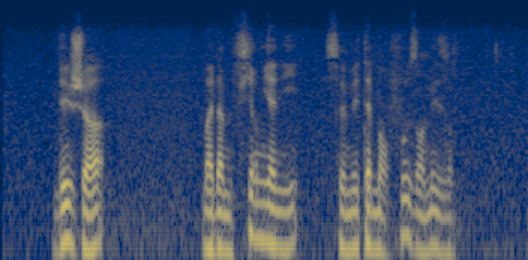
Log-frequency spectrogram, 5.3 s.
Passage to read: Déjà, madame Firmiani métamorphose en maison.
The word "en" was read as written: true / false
true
